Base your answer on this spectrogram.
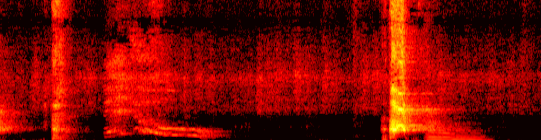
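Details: A puppy faced with an invisible wall gives a short yip, then soft falling whimpers, and after a pause a loud bark that slides down into a whine.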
